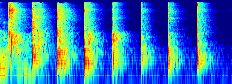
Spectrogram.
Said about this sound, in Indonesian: Tepuk tangan nih? tepuk tangan aplaus, aplaus, aplaus.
